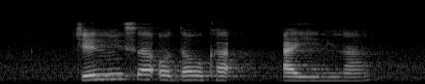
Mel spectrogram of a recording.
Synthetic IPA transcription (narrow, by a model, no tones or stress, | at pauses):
d͡ʒenisaʔɔdaʊkʰaː | inina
